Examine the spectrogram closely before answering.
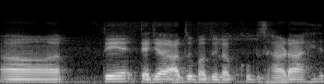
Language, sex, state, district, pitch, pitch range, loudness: Marathi, male, Maharashtra, Gondia, 115 Hz, 115-125 Hz, -16 LUFS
